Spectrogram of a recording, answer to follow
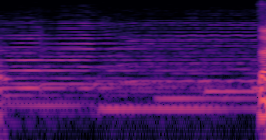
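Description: Slow background music on bowed strings: a violin line held over long, sustained low notes that change partway through.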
